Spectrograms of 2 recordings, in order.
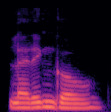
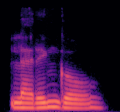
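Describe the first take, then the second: No difference in how they are said.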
